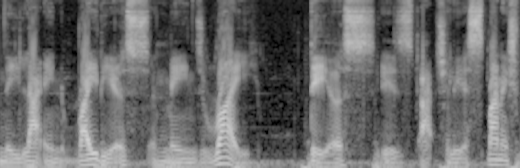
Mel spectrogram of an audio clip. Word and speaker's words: Ra: Radio comes from the Latin radius and means Ray Theos is actually a Spanish word meaning God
